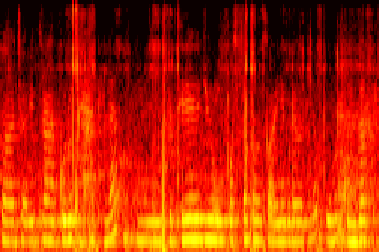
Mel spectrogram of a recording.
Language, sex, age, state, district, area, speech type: Odia, female, 18-30, Odisha, Rayagada, rural, spontaneous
